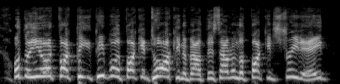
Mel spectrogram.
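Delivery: high, loud hammed-up furious rant; mock rant. Chrissy yells at his fiancee, hammed-up high angry rant. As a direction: rant like an outraged thug. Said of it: "and he's like".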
